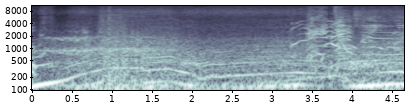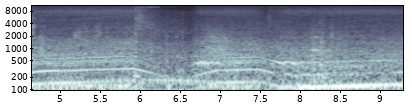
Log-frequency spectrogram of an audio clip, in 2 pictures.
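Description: A car engine revs up and down as it shifts gears.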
